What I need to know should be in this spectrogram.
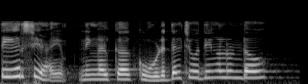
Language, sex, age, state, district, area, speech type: Malayalam, female, 18-30, Kerala, Thiruvananthapuram, rural, read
